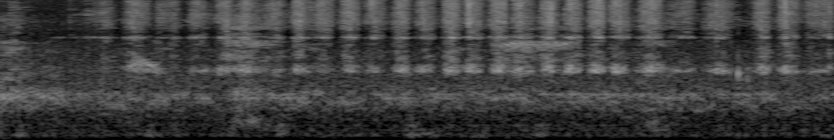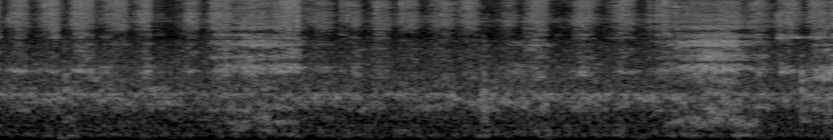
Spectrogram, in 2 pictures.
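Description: Soft-bristled brush scrubbing a brass clock movement plate in quick, faint back-and-forth strokes, loosening grime from the plate.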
